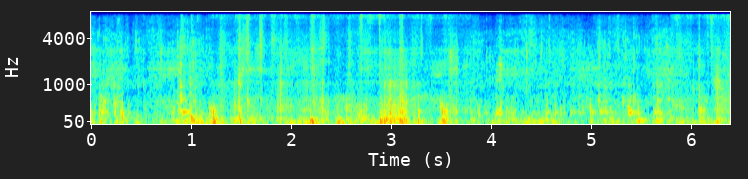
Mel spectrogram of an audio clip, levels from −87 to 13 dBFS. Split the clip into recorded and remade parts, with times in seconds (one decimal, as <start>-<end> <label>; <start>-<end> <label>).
0.0-1.2 recorded; 1.2-3.8 remade; 3.8-5.8 recorded; 5.8-6.4 remade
